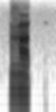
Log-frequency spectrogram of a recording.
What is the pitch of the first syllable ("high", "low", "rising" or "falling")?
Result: low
